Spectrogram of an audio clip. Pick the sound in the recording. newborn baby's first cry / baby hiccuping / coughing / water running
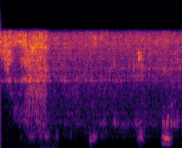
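water running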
